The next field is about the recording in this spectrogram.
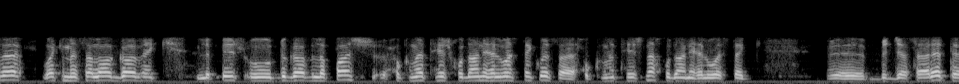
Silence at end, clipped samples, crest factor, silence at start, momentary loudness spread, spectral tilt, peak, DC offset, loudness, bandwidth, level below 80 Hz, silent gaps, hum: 0 s; under 0.1%; 16 dB; 0 s; 9 LU; -9.5 dB/octave; -4 dBFS; under 0.1%; -20 LUFS; 3.7 kHz; -56 dBFS; none; none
